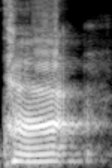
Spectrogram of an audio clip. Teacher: The tip of your tongue touches behind your four upper incisor teeth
